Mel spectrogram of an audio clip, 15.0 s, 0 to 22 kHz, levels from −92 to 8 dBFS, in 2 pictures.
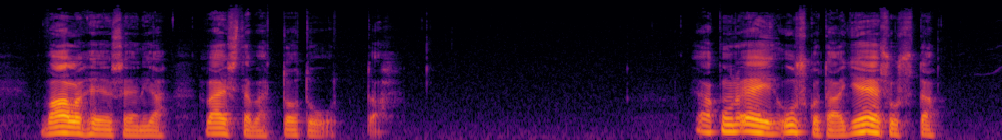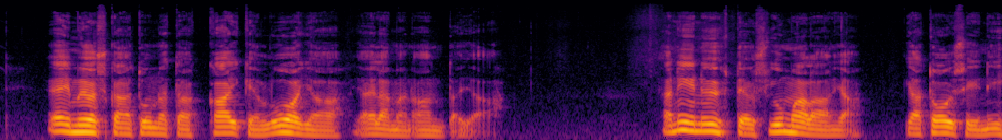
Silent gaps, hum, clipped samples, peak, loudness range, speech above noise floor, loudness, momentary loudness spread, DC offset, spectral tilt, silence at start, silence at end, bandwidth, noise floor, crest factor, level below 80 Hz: none; none; under 0.1%; 0 dBFS; 11 LU; 47 dB; -18 LUFS; 17 LU; under 0.1%; -7 dB/octave; 0.3 s; 0 s; 15 kHz; -64 dBFS; 20 dB; -60 dBFS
